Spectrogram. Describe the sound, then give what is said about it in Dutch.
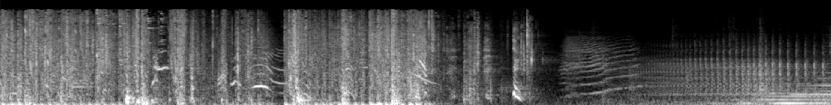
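A rapid burst of loud gunshots in a Kuifje (Tintin) story as Interpol agent Barnabas is shot, several sharp cracks fired in quick succession over about seven seconds, followed by a quieter stretch of wavering tones. “De man die neergeschoten is noemt Barnabas Dos, een topagent van Interpol.”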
